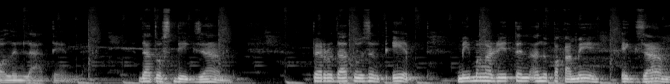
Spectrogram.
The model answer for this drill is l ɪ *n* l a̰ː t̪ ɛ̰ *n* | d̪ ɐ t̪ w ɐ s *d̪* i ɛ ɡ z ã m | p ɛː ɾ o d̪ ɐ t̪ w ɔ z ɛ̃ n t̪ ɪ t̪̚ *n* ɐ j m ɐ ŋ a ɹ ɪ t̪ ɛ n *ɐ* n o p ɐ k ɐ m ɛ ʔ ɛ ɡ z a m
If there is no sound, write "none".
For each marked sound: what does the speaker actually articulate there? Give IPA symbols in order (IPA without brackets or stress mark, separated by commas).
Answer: n, n, d̪, m, ɐ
